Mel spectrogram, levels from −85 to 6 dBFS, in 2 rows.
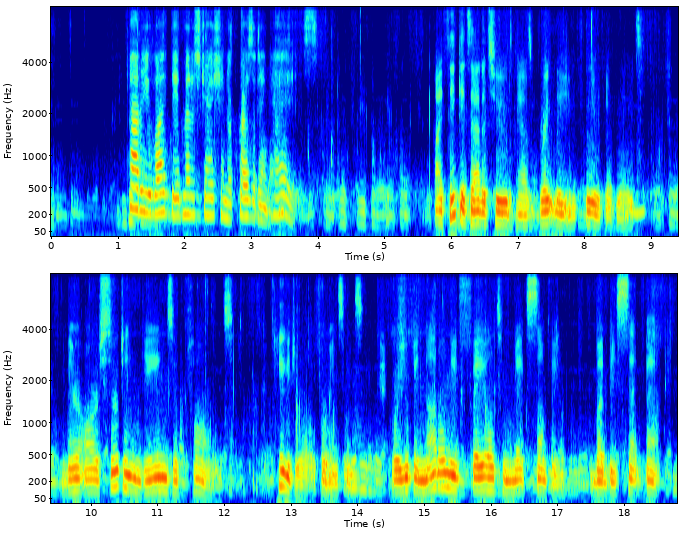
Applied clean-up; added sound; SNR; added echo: neural separator model SepFormer DNS4.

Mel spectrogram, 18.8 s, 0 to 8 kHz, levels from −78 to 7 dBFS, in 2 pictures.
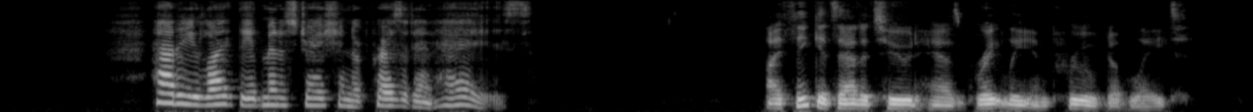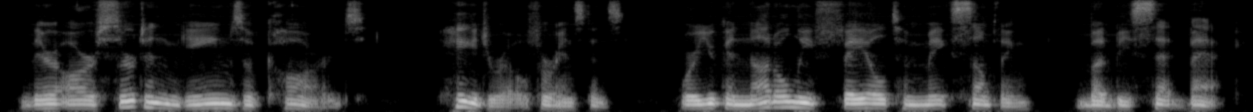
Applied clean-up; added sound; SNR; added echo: none; none; none; none.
